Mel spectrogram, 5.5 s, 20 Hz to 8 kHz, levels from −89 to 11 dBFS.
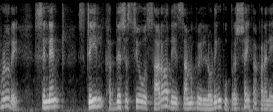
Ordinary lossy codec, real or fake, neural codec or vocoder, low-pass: none; fake; codec, 24 kHz, 0.9 kbps, WavTokenizer, medium speech release version 1; 7.2 kHz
